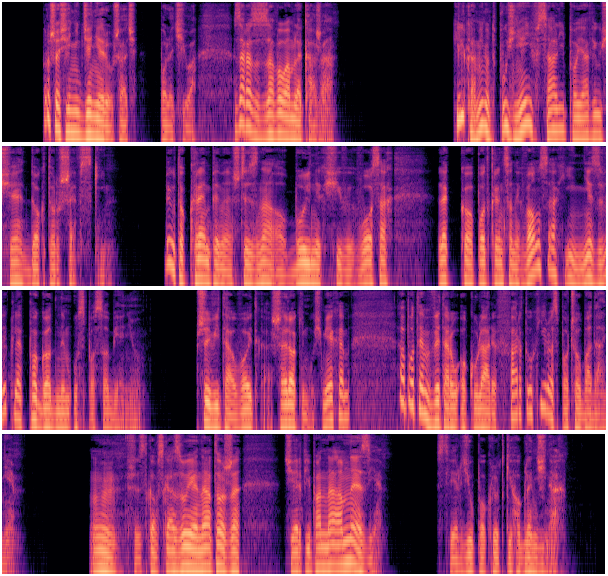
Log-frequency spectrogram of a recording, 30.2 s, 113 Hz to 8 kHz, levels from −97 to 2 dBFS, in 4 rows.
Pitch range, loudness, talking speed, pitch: 100-135 Hz, -21 LUFS, 120 wpm, 115 Hz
